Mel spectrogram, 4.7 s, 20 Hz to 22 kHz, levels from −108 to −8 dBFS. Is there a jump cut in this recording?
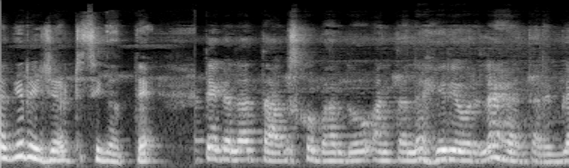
yes; 1 cut; at 1.6 s

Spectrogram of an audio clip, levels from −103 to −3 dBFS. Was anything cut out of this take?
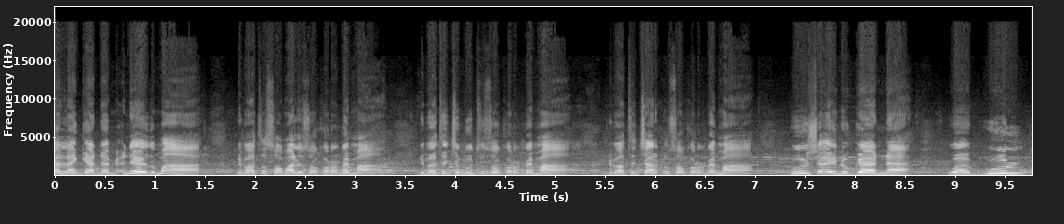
no; 0 cuts

